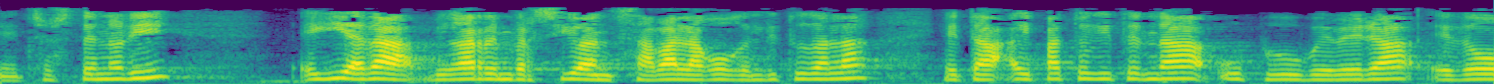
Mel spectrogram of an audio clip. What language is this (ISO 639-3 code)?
eus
